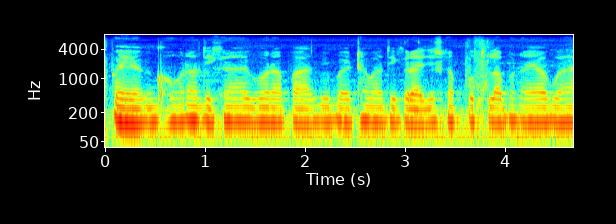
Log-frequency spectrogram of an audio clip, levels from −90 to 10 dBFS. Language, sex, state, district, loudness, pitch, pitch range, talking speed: Hindi, male, Punjab, Kapurthala, -17 LUFS, 130 Hz, 125-130 Hz, 215 wpm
